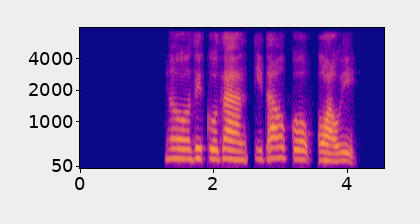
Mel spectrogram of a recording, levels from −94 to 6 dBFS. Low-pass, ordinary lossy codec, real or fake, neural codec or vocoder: 7.2 kHz; AAC, 32 kbps; fake; codec, 24 kHz, 1.5 kbps, HILCodec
